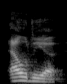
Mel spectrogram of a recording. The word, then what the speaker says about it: Eldia: Eldia.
